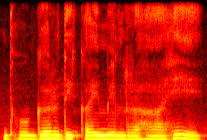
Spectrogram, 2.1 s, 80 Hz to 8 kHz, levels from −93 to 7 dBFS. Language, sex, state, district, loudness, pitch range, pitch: Hindi, female, Arunachal Pradesh, Lower Dibang Valley, -13 LUFS, 175-190 Hz, 180 Hz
